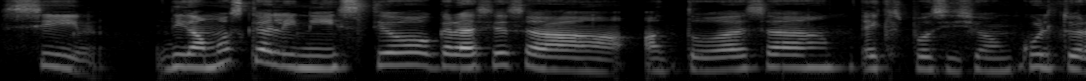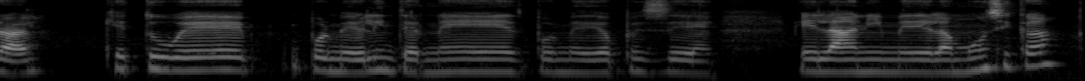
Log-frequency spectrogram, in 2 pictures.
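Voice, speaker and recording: A young woman from Colombia with a Colombian accent, answering interview questions in a thoughtful way with many filler pauses. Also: medium pitch, steady tone. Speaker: interview guest.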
